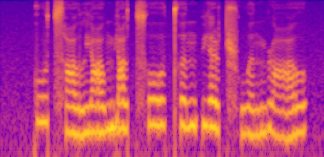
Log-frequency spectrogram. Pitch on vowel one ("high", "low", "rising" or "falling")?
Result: high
